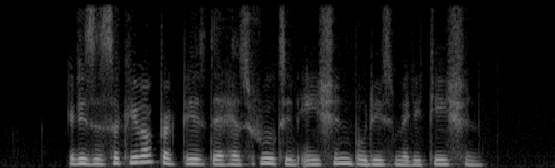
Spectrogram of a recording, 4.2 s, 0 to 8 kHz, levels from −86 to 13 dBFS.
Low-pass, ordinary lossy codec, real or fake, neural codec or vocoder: none; none; fake; codec, 16 kHz, 0.8 kbps, ZipCodec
